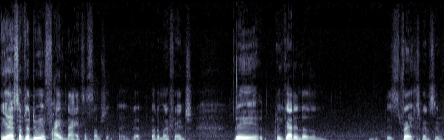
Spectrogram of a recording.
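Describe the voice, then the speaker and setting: Speaking with a Nigerian accent in a dark, mellow tone, the voice has fairly even intonation, big swings in loudness and long, frequent pauses. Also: man, medium pitch for a man. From Nigeria, Delta State (Asaba). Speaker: concert promoter. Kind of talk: podcast interview. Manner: fast.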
